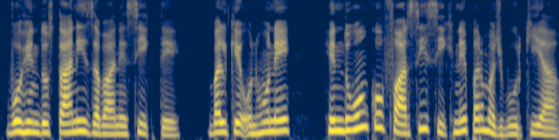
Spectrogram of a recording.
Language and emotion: Urdu, neutral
